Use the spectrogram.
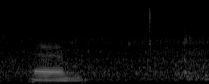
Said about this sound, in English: the sound intensifies the lower the tide is, because there are more stones and rocks exposed. And so the water is running over a lot more,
